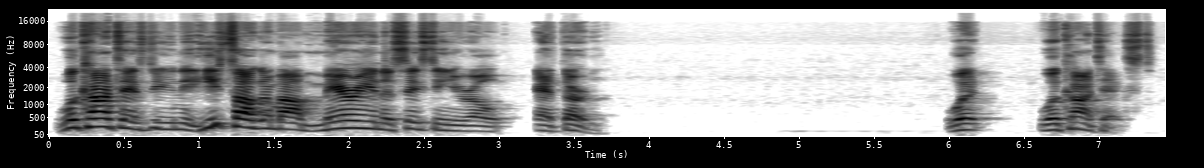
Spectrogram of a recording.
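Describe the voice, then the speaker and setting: A man's voice: a little high, lively intonation, normal speed, long pauses, fairly bright tone. A man hosting a livestream in a combative, blunt, profane way, repeating phrases for emphasis as he reacts to clips and chat. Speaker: livestream host.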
